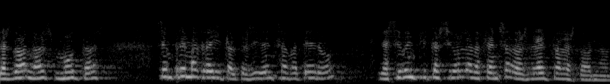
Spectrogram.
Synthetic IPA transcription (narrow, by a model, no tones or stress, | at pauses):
ləzðɔnəsmɔlˠt̪əsː | empɾəɛməɣɾəit̪əlˠpɾəziðensəβət̪eɾo | ləseβ̞əimplikəsioənləðəfɛnsəðəlˠzðɾɛd͡zðələzðɔnəs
